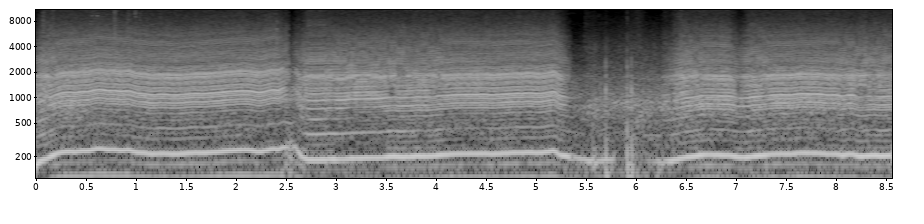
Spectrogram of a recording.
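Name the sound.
Ford Racing Puma engine accelerating in video game Forza Horizon 4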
